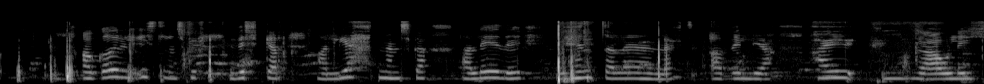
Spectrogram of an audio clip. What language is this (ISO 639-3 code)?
isl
